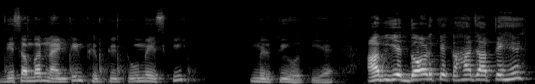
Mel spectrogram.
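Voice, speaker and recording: A man's voice: fairly high pitch, very animated, moderate pace. A man teaching an exam coaching class, who keeps repeating points and asks his own questions before he answers them, with a Jharkhand Hindi accent. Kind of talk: classroom lecture.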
